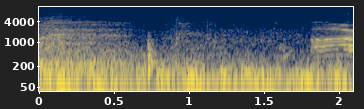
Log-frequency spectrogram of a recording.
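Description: Wind buffeting the microphone with a heavy, uneven low rumble. A single sharp knock comes about three quarters of a second in, and a voice starts right at the end.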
